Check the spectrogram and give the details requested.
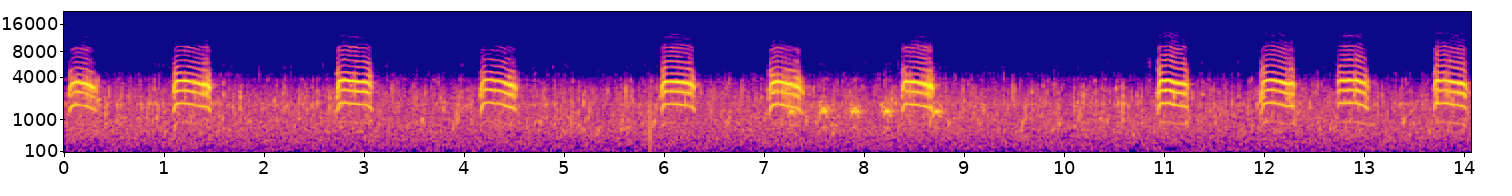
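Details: Squawky blue jay calling from a backyard, a long series of about fourteen harsh, grating jeers, some single and some in quick clusters of two or three, with a continuous hiss behind.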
